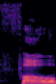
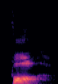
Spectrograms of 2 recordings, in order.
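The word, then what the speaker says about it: phở: Oh, of I call it foe, but it's not. It's uh fa ba. Is that how you pronounce it? I'm not even sure. All right, let's check it out. Hit me. F fa. That's it. The hipster. Yeah, I I'm pretty sure that's how it's pronounced.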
